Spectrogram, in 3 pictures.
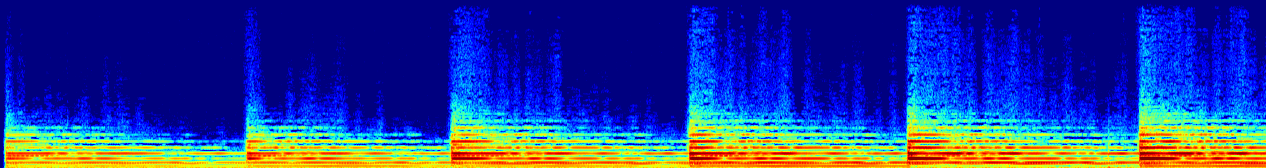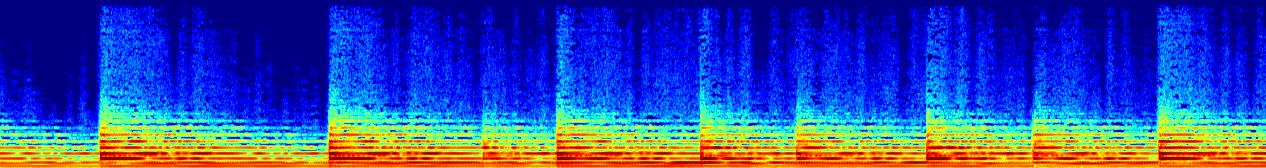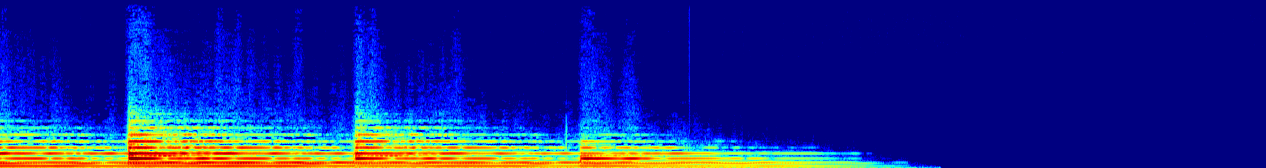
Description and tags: Here is a swinging Flemish bell. This bell can be used to call people to church, or for anything else. Hope you enjoy.
Bells, Carillon, Church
